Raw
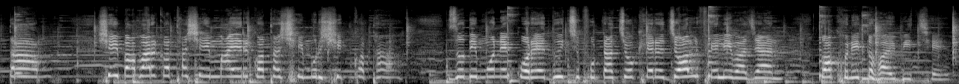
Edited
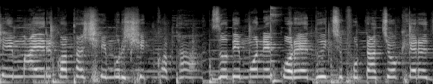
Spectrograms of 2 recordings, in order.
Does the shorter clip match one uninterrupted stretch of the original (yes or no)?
no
